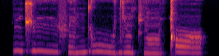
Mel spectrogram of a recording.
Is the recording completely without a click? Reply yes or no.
no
